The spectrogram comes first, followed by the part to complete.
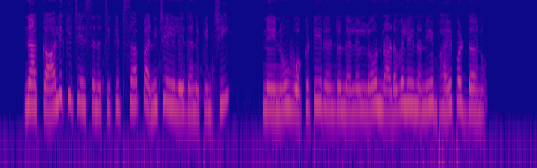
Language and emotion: Telugu, fearful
